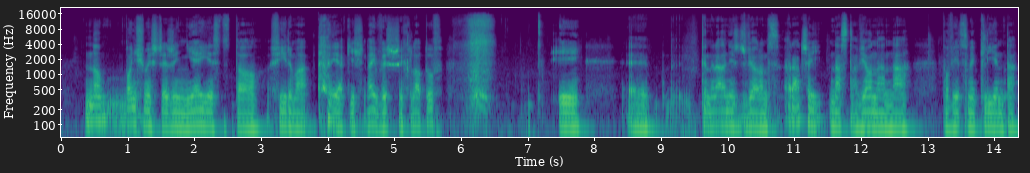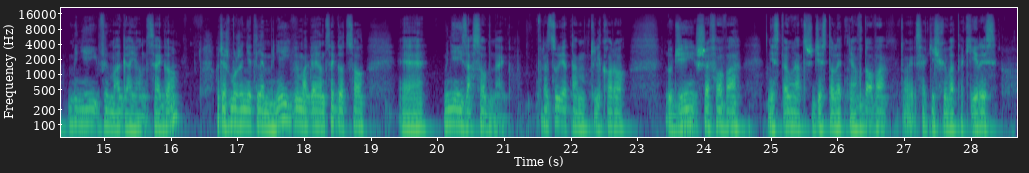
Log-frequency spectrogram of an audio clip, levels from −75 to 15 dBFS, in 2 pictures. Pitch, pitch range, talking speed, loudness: 90 Hz, 85-95 Hz, 95 wpm, -20 LUFS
